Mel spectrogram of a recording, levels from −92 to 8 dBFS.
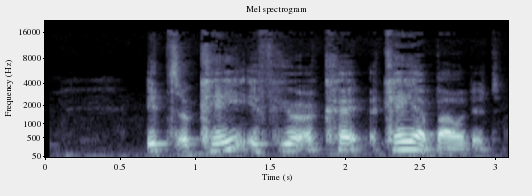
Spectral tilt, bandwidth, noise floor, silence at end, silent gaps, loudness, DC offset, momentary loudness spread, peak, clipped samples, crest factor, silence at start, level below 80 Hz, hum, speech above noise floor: -5.5 dB/octave; 17 kHz; -52 dBFS; 0.15 s; none; -16 LUFS; under 0.1%; 9 LU; -2 dBFS; under 0.1%; 14 dB; 0.7 s; -50 dBFS; none; 37 dB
